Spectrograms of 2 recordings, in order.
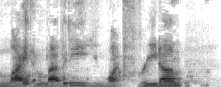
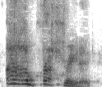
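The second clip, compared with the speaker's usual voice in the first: mock frustrated; 8 semitones higher than usual. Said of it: "You look like you are frustrated".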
